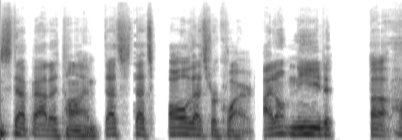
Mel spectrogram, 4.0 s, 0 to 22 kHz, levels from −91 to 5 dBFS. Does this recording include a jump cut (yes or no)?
no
